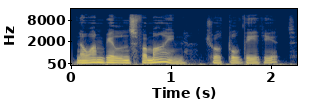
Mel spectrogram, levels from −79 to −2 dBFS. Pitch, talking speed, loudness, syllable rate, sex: 105 Hz, 185 wpm, -19 LUFS, 5.9 syllables/s, male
